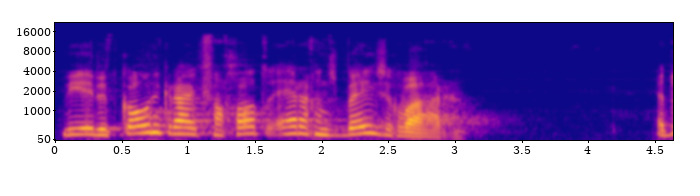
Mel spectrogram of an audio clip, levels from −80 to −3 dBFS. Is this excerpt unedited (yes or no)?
yes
